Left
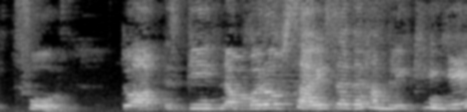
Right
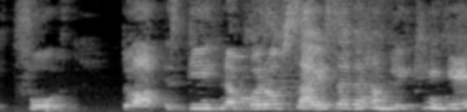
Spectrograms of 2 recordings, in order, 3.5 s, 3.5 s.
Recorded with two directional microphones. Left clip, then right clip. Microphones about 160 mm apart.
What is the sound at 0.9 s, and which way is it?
A woman's voice, centre (ahead or behind).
